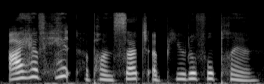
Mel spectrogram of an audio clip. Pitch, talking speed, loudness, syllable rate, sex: 245 Hz, 180 wpm, -20 LUFS, 4.6 syllables/s, female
